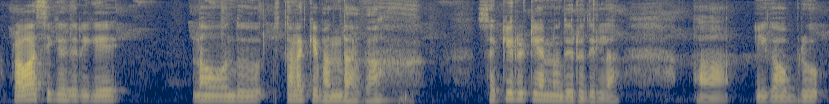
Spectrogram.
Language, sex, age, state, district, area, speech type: Kannada, male, 18-30, Karnataka, Udupi, rural, spontaneous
